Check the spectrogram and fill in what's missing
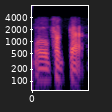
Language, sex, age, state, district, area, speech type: Manipuri, male, 18-30, Manipur, Churachandpur, rural, conversation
